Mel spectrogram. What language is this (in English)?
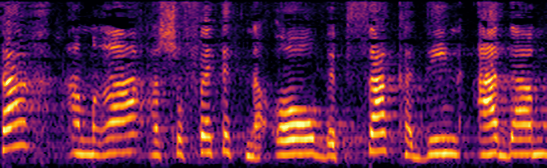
Hebrew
